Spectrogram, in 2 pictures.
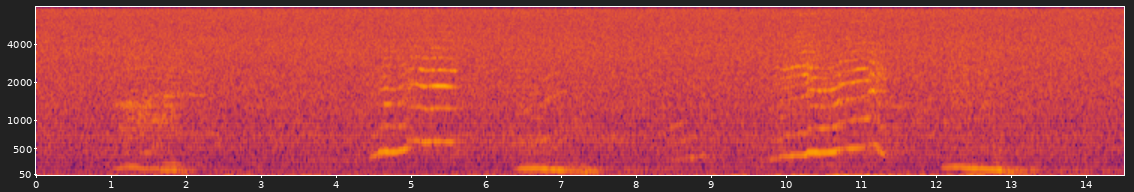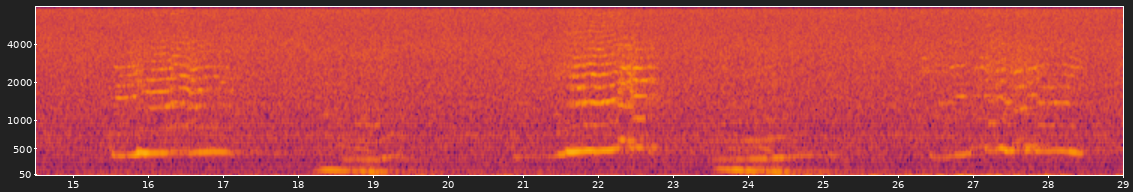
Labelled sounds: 1.0	1.8	humpback whale, 0.90 to 1.4 kHz
4.5	5.6	humpback whale, 0.83 to 2.6 kHz
6.8	7.1	humpback whale, 1.4 to 1.7 kHz
8.4	8.7	humpback whale, 0.83 to 0.99 kHz
9.9	11.7	humpback whale, 0.80 to 3.1 kHz
15.6	16.8	humpback whale, 1.2 to 3.0 kHz
21.6	22.8	humpback whale, 0.96 to 4.0 kHz
26.5	27.5	humpback whale, 1.3 to 1.6 kHz
28.0	28.3	humpback whale, 1.3 to 1.4 kHz

